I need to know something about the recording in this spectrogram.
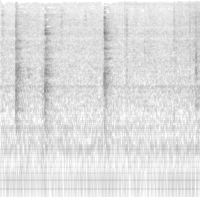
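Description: A few faint, short clicks, presses on the plastic buttons of a Kill A Watt EZ power meter as it is stepped to its power-factor display, over a steady low hum.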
